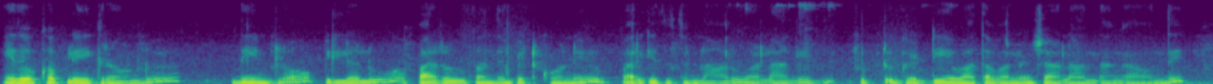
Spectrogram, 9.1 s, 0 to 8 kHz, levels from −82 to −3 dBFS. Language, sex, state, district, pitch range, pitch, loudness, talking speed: Telugu, female, Telangana, Mahabubabad, 175-200 Hz, 185 Hz, -19 LUFS, 105 wpm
